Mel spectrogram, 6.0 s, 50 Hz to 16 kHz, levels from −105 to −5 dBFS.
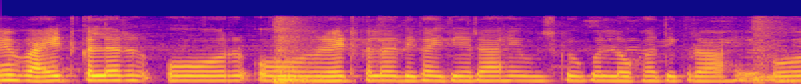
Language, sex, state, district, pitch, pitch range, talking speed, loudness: Hindi, female, Himachal Pradesh, Shimla, 200 Hz, 195-205 Hz, 160 wpm, -17 LUFS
